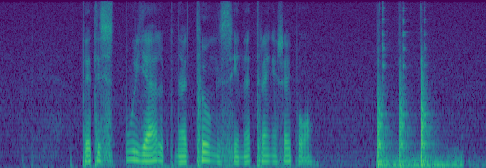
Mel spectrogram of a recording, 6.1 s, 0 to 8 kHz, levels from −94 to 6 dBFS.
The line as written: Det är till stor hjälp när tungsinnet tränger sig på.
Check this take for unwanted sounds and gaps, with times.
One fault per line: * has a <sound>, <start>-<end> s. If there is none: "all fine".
* has a dropout, 1.4-1.6 s
* has a thud, 4.7-5.8 s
